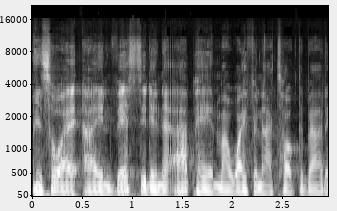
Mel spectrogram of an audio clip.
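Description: A man with an American accent talks at a fairly quick pace in a plain, everyday voice of medium pitch. The recording is very clean, with a silent background. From Memphis, Tennessee (US South). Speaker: artist. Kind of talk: interview storytelling. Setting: studio.

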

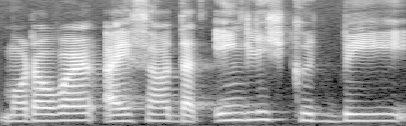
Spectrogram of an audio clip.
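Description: A man with a Spanish accent speaks in a fairly high pitch. The recording is very clean, with a silent background. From Cuba. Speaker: graduate student. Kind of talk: interview. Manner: halting.

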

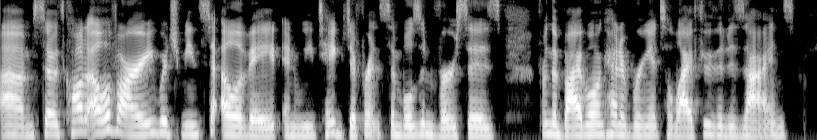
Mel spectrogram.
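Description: A woman with an American accent has a plain, everyday voice at a medium pitch and a fairly quick pace. Her intonation is fairly even, in a very clean recording with a silent background. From Texas, Houston area. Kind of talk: casual interview chat.

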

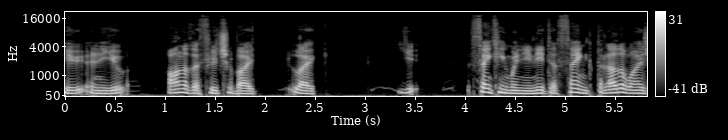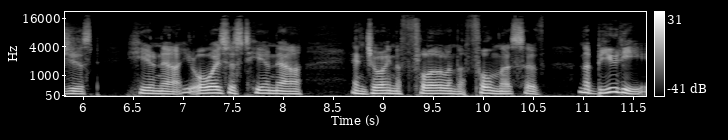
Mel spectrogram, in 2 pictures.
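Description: Speaking at a moderate pace, a man uses a medium pitch and ordinary pitch variation, with long, frequent pauses. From New Zealand. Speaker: spiritual teacher and author. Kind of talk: interview. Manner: halting, with frequent restarts.

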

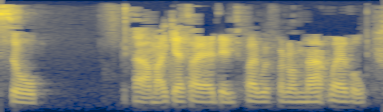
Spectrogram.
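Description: A man with a Scottish accent speaks very fast in a flat monotone. His pitch sits fairly low. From Scotland. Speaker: fan of the show. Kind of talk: recorded monologue.

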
